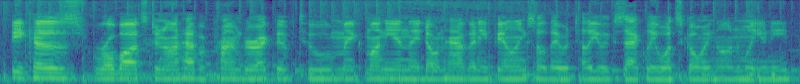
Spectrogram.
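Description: A man's voice: mid-range voice, completely flat delivery, fairly quick, hardly any pauses, sharp tone, soft background music. A man being interviewed as a guest on a casual radio show, giving short, matter-of-fact answers. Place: radio studio.

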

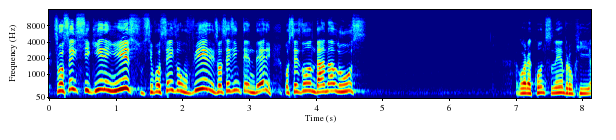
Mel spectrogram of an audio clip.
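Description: A man's voice: sits high, darkish tone. A man preaching a sermon as pastor, emphatic, repeating key phrases and acting out prayers. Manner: acts out prayers in a lifted voice.

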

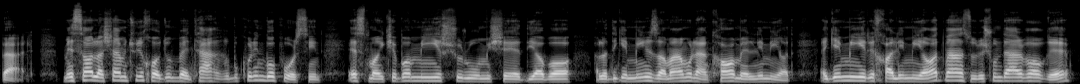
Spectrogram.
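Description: A man giving a casual spoken lesson on dialect forms of address, repeating key words slowly for emphasis. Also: fairly high pitch, no room sound, clean studio sound. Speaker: dialect teacher.

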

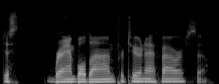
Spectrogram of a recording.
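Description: A man's voice: medium pitch, monotone, a little fast, clean tone, no room sound, clean studio sound. A young man hosting a podcast, talking casually in a loose, joking, rambling way. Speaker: podcast host.

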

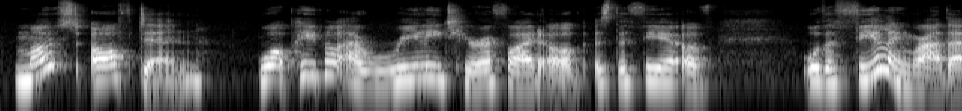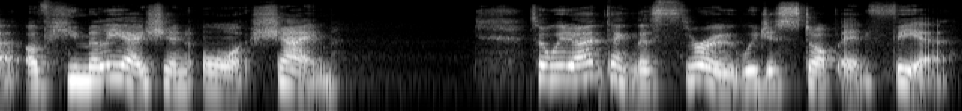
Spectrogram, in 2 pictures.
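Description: Female podcast host, broad Kiwi accent, slow and deliberate, medium pitch, motivational advice straight to listeners. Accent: broad New Zealand (Kiwi). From New Zealand. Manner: deliberately slowed, careful delivery with repeated key points.

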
